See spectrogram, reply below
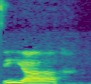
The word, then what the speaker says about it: Seeyah: So the way that you say it in Chinese is Su Na, but the way that you spell it is S-E-E-Y-A-H. So it's Sia.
